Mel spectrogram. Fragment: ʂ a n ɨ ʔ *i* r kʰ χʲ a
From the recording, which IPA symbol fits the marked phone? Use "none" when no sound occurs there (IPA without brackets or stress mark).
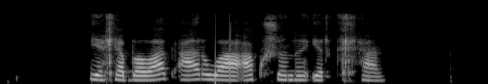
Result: i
